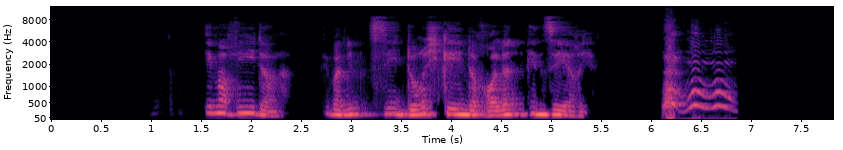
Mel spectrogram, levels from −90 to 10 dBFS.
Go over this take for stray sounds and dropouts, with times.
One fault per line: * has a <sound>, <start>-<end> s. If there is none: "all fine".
* has a bark, 6.1-6.9 s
